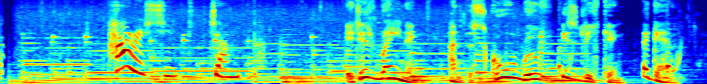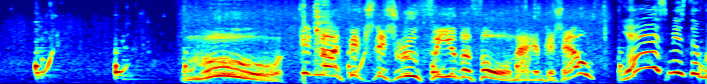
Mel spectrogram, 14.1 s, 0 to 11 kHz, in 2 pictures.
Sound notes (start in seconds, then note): 7.9 water dripping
